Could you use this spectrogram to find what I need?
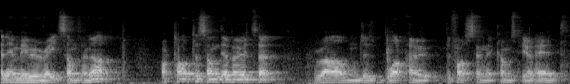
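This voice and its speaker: A man talks at a very fast pace. His fairly low pitch carries audible room echo. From Scotland, Glasgow. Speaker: senior engineering director, panelist. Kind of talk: panel discussion.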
